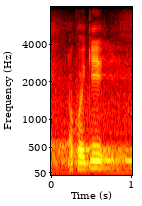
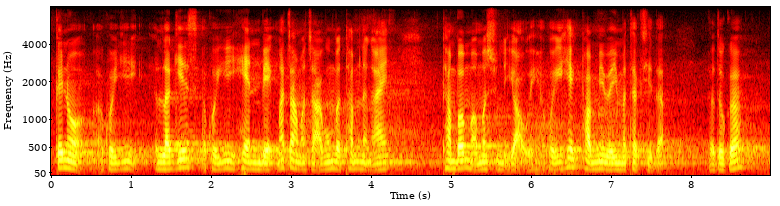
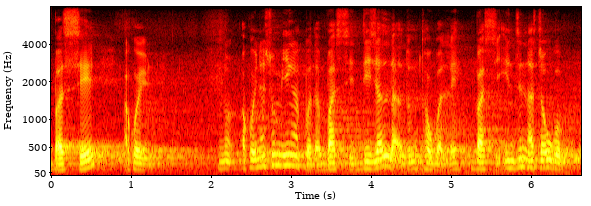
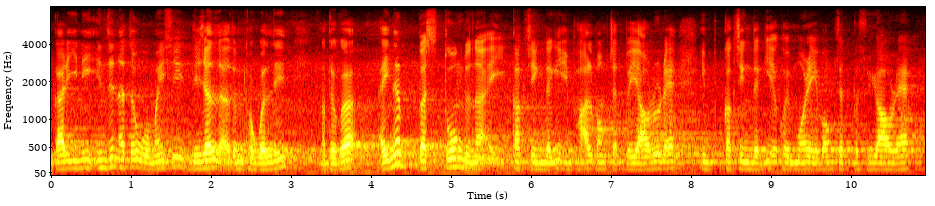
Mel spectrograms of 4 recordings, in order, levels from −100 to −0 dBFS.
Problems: none marked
